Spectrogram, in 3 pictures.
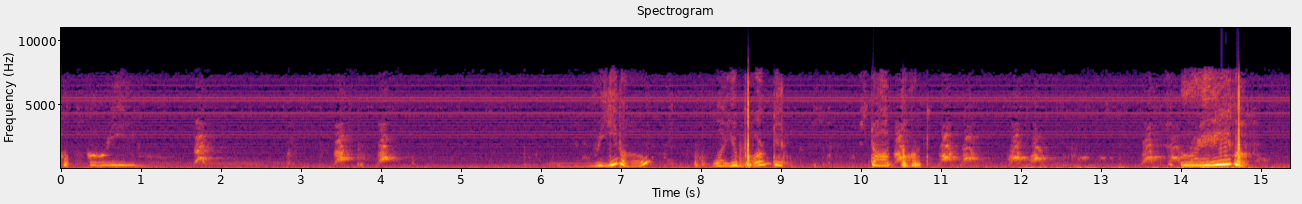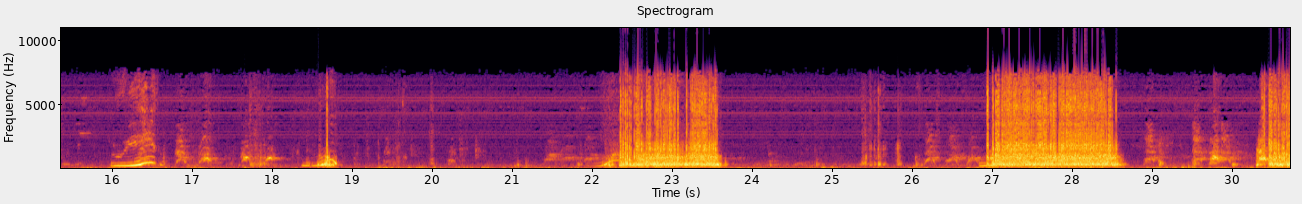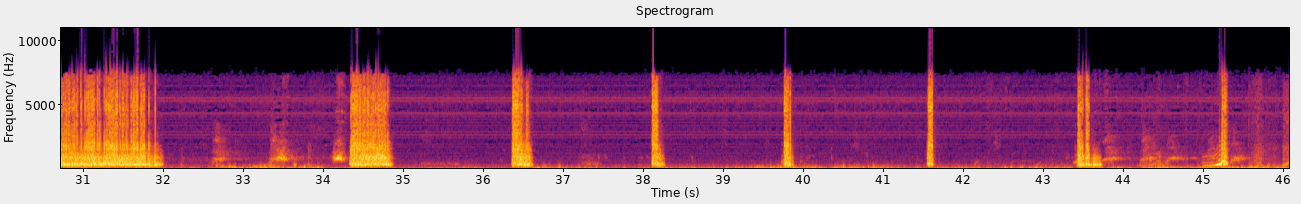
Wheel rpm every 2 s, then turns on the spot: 0, 0, 0, 0, 0, 0, 0, 0, 0, 0, 0, 0, 0, 0, 0, 0, 0, 0, 0, 0, 0, 0, 0.
none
